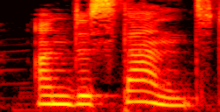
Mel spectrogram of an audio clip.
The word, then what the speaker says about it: understand: Understand 这个词最后一个音节啊 understand. 在英音之中读成 and, 也就是英音之中的梅花 a, 上下开口度会更大发成 and,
